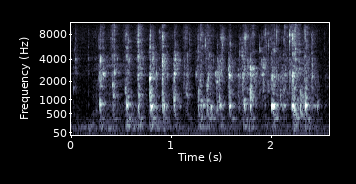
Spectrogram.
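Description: Water runs steadily from a tap during rinsing, a continuous splashing flow with small clinks and bumps on top, close by and moderately quiet, with no talking.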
